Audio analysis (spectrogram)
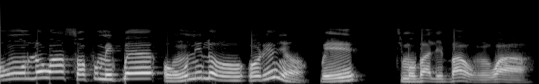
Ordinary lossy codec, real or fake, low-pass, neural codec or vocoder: none; real; 5.4 kHz; none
